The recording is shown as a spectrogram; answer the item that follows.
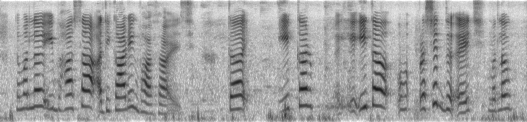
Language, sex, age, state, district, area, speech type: Maithili, female, 18-30, Bihar, Saharsa, rural, spontaneous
